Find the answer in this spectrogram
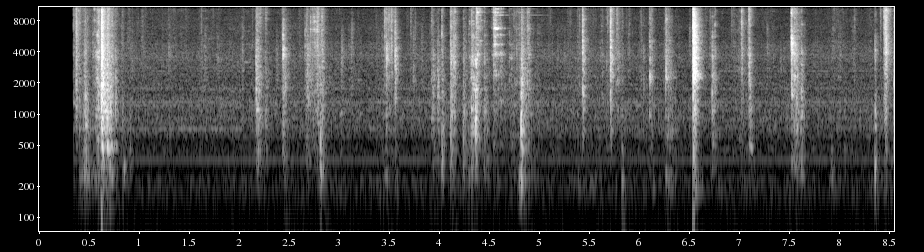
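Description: Irregular sharp knocks and metallic clatters of hand demolition work, tools and pieces being handled and struck, the loudest about half a second in and again past six seconds, over a faint steady hum.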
